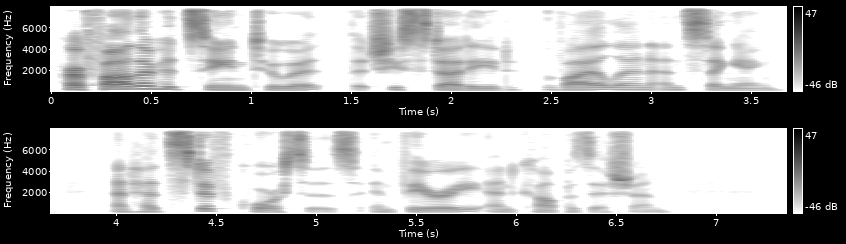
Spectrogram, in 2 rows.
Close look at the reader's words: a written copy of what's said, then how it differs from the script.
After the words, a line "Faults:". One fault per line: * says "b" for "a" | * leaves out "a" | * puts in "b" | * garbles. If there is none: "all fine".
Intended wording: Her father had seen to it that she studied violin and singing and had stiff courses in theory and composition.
Her father had seen to it that she studied violin and singing and had stiff courses in theory and composition.
Faults:
all fine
